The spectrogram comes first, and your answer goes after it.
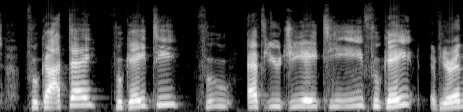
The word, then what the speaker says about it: Fugate: If you're in the chat, let us Fugati. know what the I think right it's pronunciation is. Yeah, Fugati. When there's the vowel at the end, you usually gotta like kind of.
